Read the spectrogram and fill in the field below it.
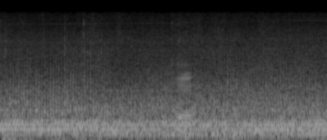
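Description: Helicopter in the video game Ghost Recon Wildlands, a steady loud rotor and engine drone filling the whole stretch, with voices faintly under it.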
